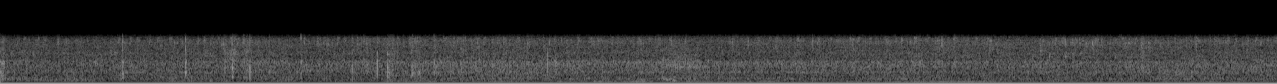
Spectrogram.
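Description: H0 scale model trains running on the track: a steady rolling rattle of metal wheels on rails with small clicks, and a faint low hum from about four seconds in until near the end.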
